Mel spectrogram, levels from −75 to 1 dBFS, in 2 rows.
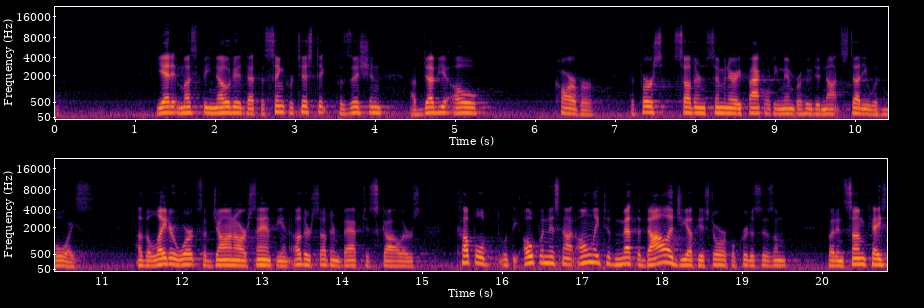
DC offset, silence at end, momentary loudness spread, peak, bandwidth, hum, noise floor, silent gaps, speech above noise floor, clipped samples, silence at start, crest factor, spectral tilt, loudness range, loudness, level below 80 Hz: under 0.1%; 0 s; 10 LU; -4 dBFS; 12 kHz; none; -47 dBFS; none; 25 dB; under 0.1%; 0 s; 18 dB; -7 dB/octave; 4 LU; -23 LUFS; -50 dBFS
